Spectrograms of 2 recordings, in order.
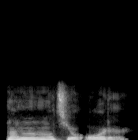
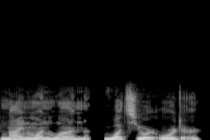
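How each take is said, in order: First: The words run together loosely and less clearly. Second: Each word is articulated carefully and distinctly.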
